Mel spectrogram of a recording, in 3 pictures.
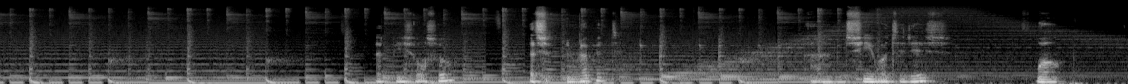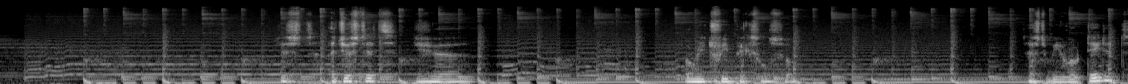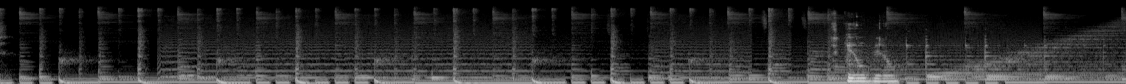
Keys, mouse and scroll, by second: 0.7 scroll down 2, 1.1 middle click, 2.0 click, 2.6-3.9 middle drag, 4.2 middle click, 5.7 click, 6.1 click, 8.4 click, 13.7 click, 14.3 click, 15.9 click, 17.4-19.0 drag, 19.2 click, 20.5 click, 20.9-21.6 drag, 23.2 click, 24.2 9, 24.4 0, 25.8 Return, 26.6 r, 27.0 9, 27.2 0, 27.5 Return, 30.4 click, 31.0-32.9 drag.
